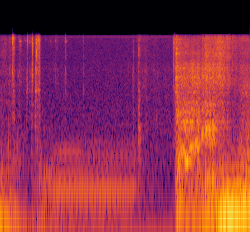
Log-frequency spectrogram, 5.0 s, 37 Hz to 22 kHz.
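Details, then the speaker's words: 1989 Chevrolet 3/4-ton 4x4 farm truck, 350 cu in 5.7L V8, 700R4 automatic: even cranking about two seconds, pause, then fires promptly into smooth idle; starts nicely now, coolant sensor still to replace. "got it started and running. Starts pretty nice now."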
